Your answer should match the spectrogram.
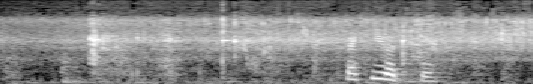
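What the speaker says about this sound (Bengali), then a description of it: "আলু ভাজা" Potatoes sizzle in a frying pan under a steady hiss, with a few scraping stirs of a utensil against the pan and a brief spoken question partway through.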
